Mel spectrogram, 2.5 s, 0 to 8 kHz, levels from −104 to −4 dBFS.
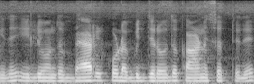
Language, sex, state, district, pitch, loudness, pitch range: Kannada, male, Karnataka, Koppal, 120 Hz, -18 LUFS, 115-125 Hz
